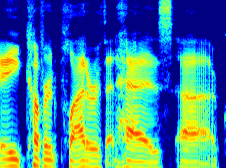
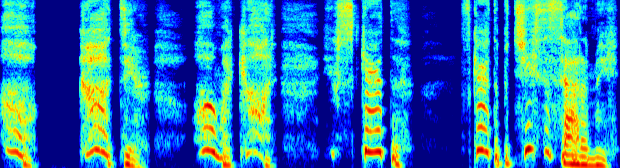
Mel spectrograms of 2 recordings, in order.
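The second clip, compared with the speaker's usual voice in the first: high, breathless fright, voice jumping way up; a frightened little cook catching her breath; halfling cook gasping after a scare; startled halfling cook. Acted. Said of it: "is breathing heavily".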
